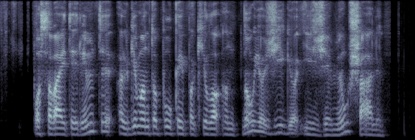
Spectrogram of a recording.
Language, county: Lithuanian, Telšiai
